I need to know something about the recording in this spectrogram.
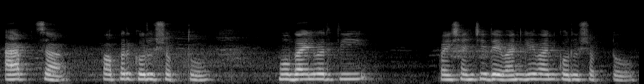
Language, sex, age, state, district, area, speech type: Marathi, female, 45-60, Maharashtra, Osmanabad, rural, spontaneous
